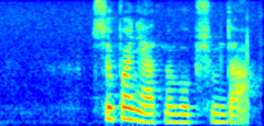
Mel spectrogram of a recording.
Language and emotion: Russian, neutral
